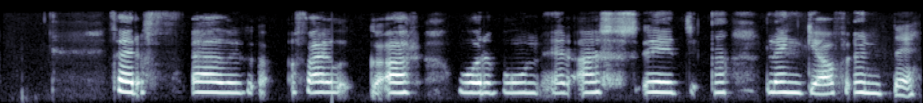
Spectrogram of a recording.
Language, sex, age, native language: Icelandic, female, 11, Icelandic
